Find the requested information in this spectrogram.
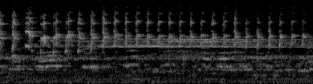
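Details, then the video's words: Balibu lovebird, a young bird, keeping up steady ngekek chattering: quick buzzy pulses repeated several times a second without pause through the whole short stretch. "TERAPI SUARA LOVE BIRD BALIBU GACOR NGEKEK PANJANG"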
